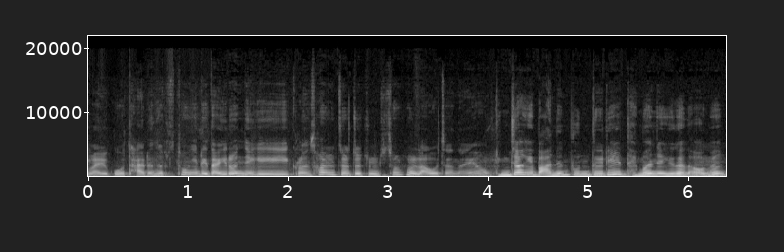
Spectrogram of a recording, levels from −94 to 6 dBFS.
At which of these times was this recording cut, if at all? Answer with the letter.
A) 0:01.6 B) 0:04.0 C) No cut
B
